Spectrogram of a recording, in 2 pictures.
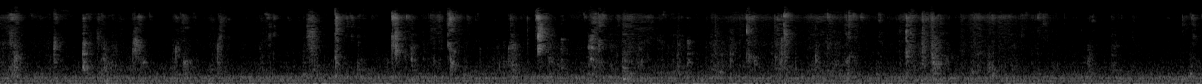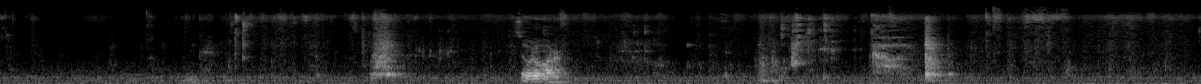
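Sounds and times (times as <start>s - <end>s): chewing crispy food: 0.0s - 21.0s
faint steady hum: 0.0s - 24.0s
wet mouth clicks: 2.7s - 6.1s.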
